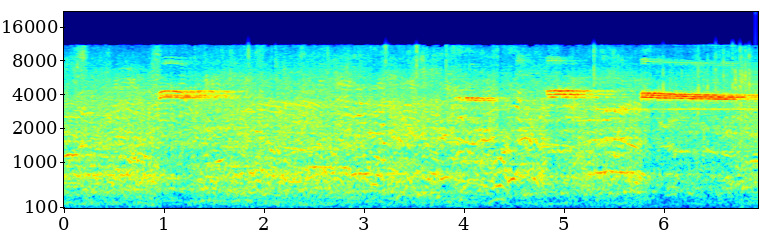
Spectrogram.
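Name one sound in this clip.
A referee's whistle blows in short shrill blasts.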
